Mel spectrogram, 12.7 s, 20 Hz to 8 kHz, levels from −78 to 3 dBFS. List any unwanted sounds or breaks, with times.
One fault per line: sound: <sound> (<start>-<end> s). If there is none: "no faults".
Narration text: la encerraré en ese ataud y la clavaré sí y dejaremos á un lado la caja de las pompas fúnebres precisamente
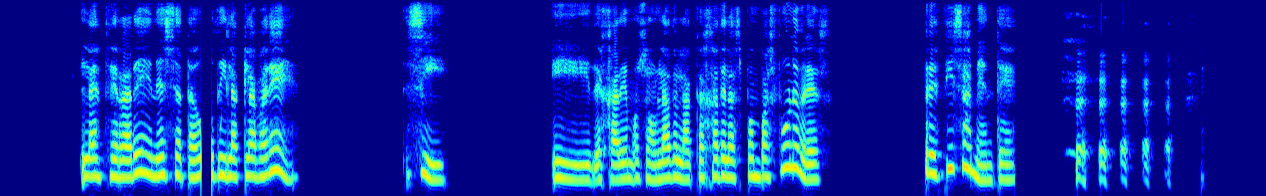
sound: dropout (2.0-2.1 s)
sound: laugh (10.6-12.0 s)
